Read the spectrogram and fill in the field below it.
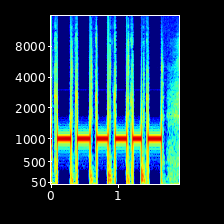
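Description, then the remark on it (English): A run of six loud, steady high-pitched censor bleeps in quick succession, chopping up a burst of speech, with brief clipped fragments of voice audible between each tone. “This is just an absolute beep fest.”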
